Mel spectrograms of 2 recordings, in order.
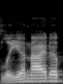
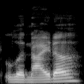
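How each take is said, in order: First: The name is said with four syllables. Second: The name is said with three syllables. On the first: The speaker calls it wrong. "I'm guessing it's not pronounced Leonida" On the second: The speaker calls it right. "but more like Lenida"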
